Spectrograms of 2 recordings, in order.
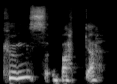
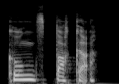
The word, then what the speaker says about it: Kungsbacka: So it's the Kungbacker kitchen doors. Is that how you say it, first and foremost? – Close. It is Kungsbacka. – Kungsbacka.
